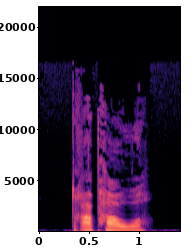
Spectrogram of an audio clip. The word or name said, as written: draphavre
